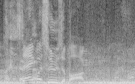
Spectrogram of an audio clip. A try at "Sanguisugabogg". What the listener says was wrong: Close. You gotta pronounce the G. Sanguisugabogg or Sanguisugabogg.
